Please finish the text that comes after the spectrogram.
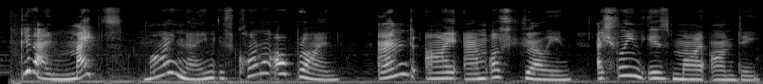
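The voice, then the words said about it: Child with Australian accent. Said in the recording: “Aussie accents”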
